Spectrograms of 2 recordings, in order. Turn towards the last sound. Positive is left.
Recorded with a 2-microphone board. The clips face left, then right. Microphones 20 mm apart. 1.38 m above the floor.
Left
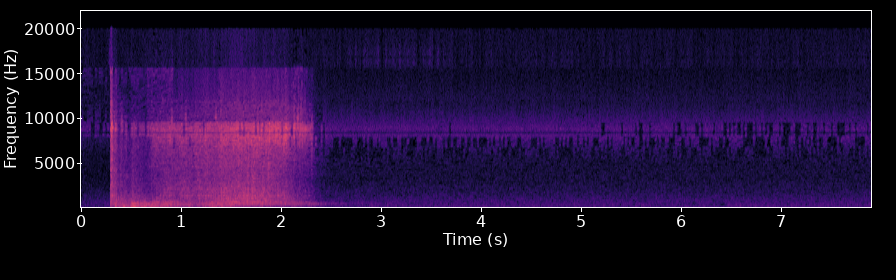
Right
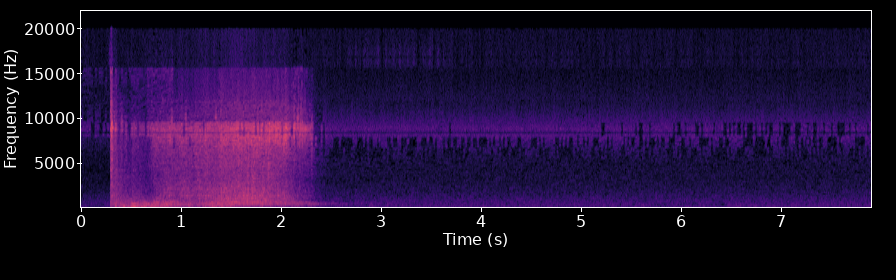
turn(degrees=20)  # may be behind; listen again after turning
